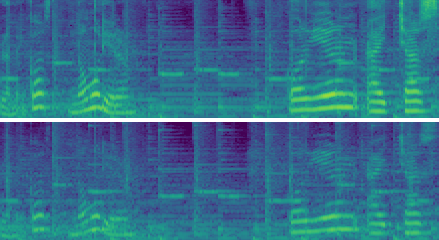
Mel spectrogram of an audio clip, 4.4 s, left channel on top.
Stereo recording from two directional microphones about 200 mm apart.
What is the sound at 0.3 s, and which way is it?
Music, 55° left (ahead or behind).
